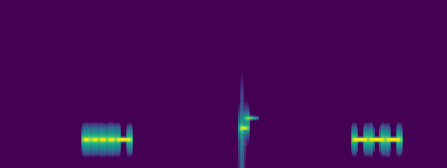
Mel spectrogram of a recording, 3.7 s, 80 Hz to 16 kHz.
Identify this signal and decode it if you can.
Morse code, heard as a keyed tone, about 36 wpm, 700 Hz. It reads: 4 O
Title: Single Letter-Number Alt 35wpm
